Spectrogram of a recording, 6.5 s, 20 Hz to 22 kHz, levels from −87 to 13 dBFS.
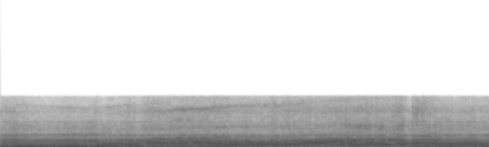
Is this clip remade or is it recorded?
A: recorded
